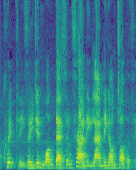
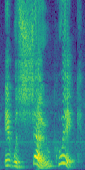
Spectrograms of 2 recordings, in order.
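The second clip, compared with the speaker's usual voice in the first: higher, slow delighted voice; Beth delighted; 8 semitones higher, 4 dB louder, slower than usual. Acted. Beth thrilled about the slide, higher and slow. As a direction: marvel at the ride. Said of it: "said Beth".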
